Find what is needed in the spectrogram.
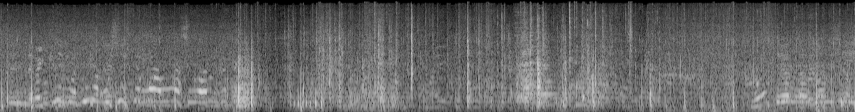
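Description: Indistinct voices, then a run of sharp knocks, cracks and scrapes from a crashed car's crumpled body as people push it over from its roof back onto its wheels.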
